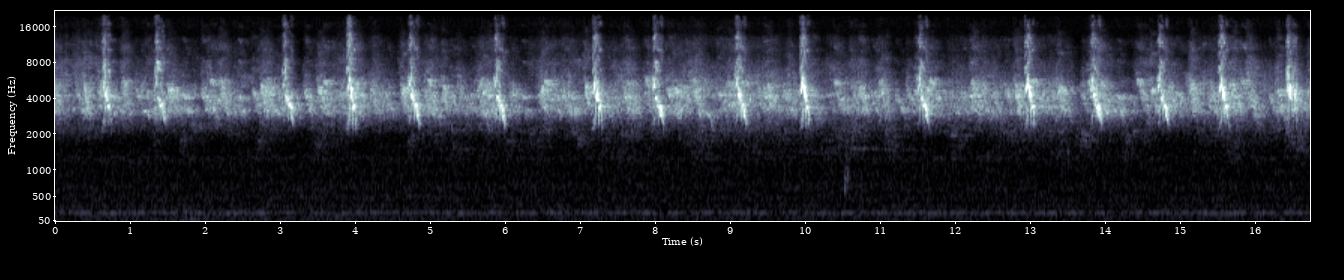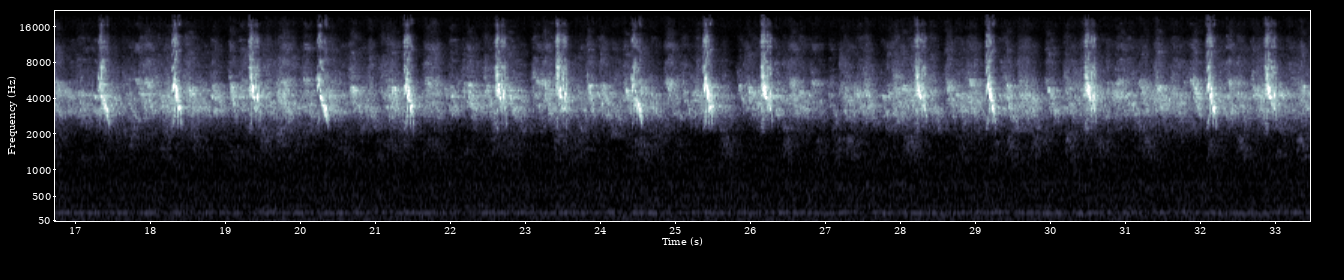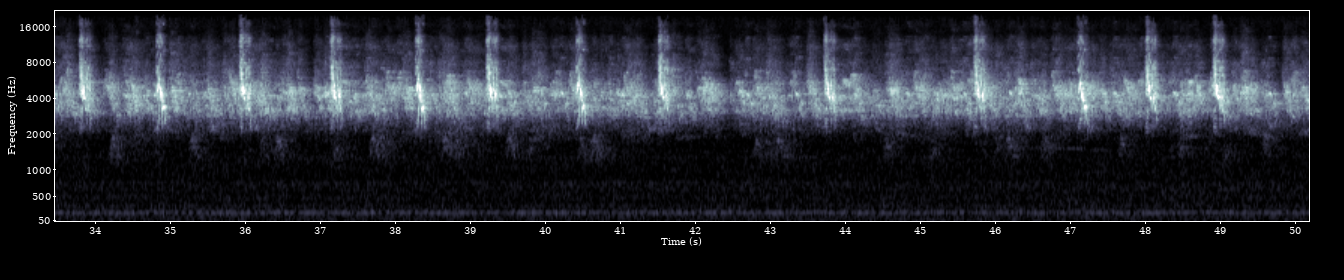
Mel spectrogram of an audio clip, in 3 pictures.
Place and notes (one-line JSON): {"title": "derb el horra, Fès, Morocco - Ryad Salama", "date": "2018-03-27 06:30:00", "description": "Oiseaux dans la cour du riad.", "latitude": "34.06", "longitude": "-4.98", "altitude": "353", "timezone": "Africa/Casablanca"}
